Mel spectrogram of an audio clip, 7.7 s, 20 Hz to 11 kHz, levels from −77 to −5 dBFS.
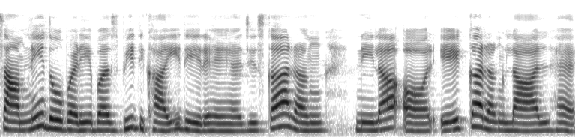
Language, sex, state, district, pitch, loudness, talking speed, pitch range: Hindi, female, Chhattisgarh, Raipur, 190 Hz, -18 LUFS, 140 wpm, 185-220 Hz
